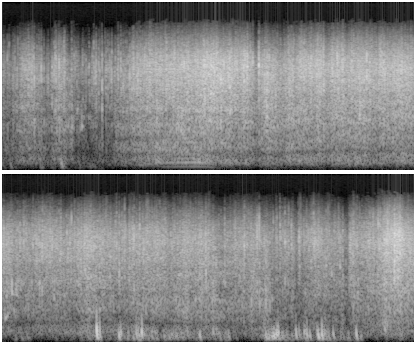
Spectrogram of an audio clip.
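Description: Water pouring and splashing out of a large plastic bag into a pond as tilapia are released, with the bag's plastic crinkling. A run of sharp splashes and knocks comes in the second half.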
